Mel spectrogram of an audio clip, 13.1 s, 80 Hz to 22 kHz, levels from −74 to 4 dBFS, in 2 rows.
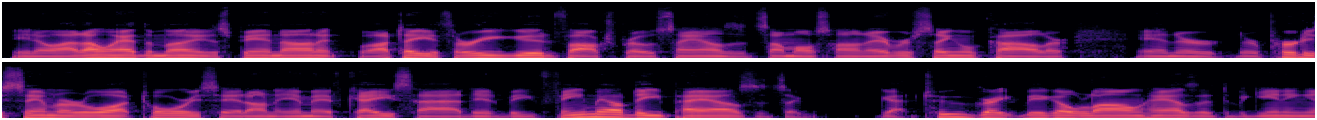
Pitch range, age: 95-120 Hz, 30-49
